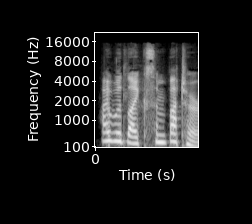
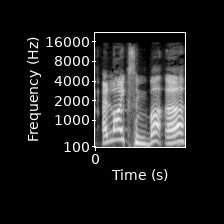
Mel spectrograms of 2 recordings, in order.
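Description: First: "butter" with a crisp, clearly sounded T; "I would like some butter" with a sharp T in "butter"; transatlantic butter. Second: "butter" said British, ending "buttah" with no R; British accent on "I like some butter". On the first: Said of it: "you pronounce the T". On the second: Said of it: "As opposed to British". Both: Shown as a demonstration.

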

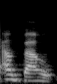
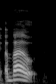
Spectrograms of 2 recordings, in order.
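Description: First: "about" with the Canadian vowel, close to "a boot". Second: "About" said with the Canadian vowel. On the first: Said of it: "he thinks I say about weird". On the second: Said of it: "a very Canadian, like, Midwest thing". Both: Shown as a demonstration.

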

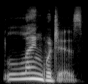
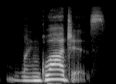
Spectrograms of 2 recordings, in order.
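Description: First: Languages said with the stress on the first syllable, LAN-guages; correct stress. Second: Languages said slowly and lower, stress moved to the middle, lan-GUA-ges; wrong stress shown. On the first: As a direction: lean on LAN in languages and keep the last two syllables light. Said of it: "Think of how the word is languages". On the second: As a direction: drag out languages with the weight on GUA, as the wrong version. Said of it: "not languages". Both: Shown as a demonstration.

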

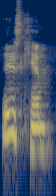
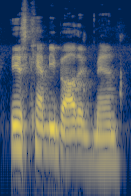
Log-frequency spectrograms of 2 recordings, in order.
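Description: First: Said in the usual way. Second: Attempted Australian accent; Aussie accent. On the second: Shown as a demonstration. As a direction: try an Australian accent, lightly. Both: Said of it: "I'm gonna try to do an Aussie accent".

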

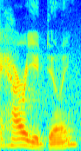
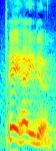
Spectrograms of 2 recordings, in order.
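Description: First: Higher, rising question with ARE leaned on; sincerely interested question. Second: High, loud, tossed-off hello with HEY punched; breezy passing greeting. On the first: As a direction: ask as if staying to hear the answer. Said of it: "like, really know how you're doing". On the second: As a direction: toss it out in passing, expecting no answer. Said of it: "is more of a greeting". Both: Shown as a demonstration.

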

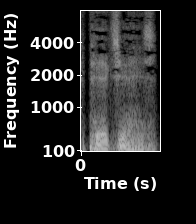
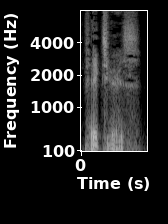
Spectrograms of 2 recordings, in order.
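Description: First: Low breathy leering voice; creepy voice. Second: Hushed breathy creep; creepy voice. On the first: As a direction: drop low and leer it. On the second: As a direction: leer the word like a creep. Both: Pretend. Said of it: "This is my creepy voice".

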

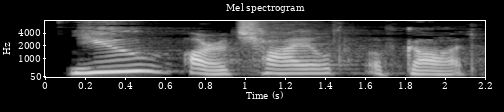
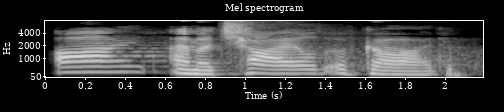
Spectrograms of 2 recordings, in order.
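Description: First: Slow, stress on you, spoken to the congregation; slow declaration. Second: Slow, stress on I, for the people to repeat; call and response. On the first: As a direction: lean on you, say it slowly. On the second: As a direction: lead the repeat, hit I. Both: Shown as a demonstration. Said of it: "I want you to say it with me".

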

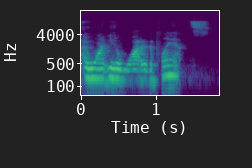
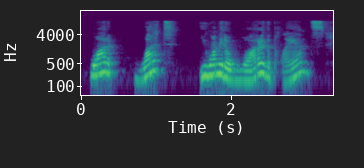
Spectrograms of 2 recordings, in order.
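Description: First: Said in the usual way. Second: Retold mild incredulity; baffled disbelief. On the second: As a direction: echo the instruction as if it makes no sense. Mother baffled by the odd instruction.

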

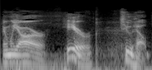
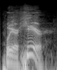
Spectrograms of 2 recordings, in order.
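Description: First: Slowed-down slogan read; slow slogan delivery. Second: "We are here" with the weight moved onto "here", falling; slogan re-stressed on "here"; shifted emphasis. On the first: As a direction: stretch out "And we are here", slow and deliberate. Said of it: "I gotta change it up". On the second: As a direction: punch "here" and let it drop. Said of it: "change the, uh, emphasis on the other syllable". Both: Shown as a demonstration.

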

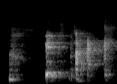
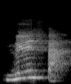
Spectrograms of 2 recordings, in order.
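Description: First: Laughing through it. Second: Half-mock order to step away; mock bossy order. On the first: Retold or imitated. Rider repeats her order to the paramedic, laughing. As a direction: Move back squeaked out high through giggles. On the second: Stubborn rider tells the paramedic to back off, mock insistent. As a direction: Move higher, pushed and insistent. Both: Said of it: "And I'm saying to him".

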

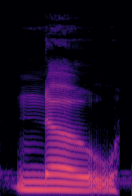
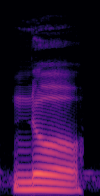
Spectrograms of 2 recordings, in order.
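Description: First: "no" gliding from oh into oo; bendy diphthong. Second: "no" as one pure long "noh"; flat monophthong. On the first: Explaining other accents, bendy two-vowel "no". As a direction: bend the vowel in "no". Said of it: "a diphthong or a bendy vowel". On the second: Explaining accents, flat single-vowel "no". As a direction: draw "no" out on one unbending vowel. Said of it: "a single flat vowel". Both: Shown as a demonstration.

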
